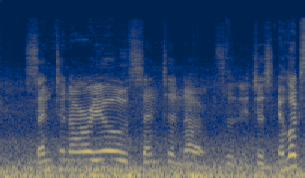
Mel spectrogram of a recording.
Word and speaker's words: Centenario: kind of looks like centenario Centeno it just it looks like centenario but leave it to the Italians for one see a pronounced like a CH it is a supposed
